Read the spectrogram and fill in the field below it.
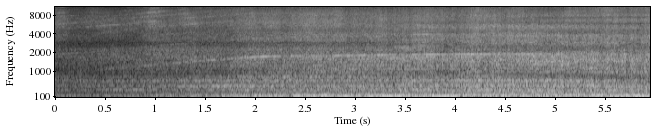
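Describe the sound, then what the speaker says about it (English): Ryanair jet airliner taking off at Manchester Airport, a broad, loud engine roar that swells over the first seconds and holds steady near, with no talk over it. "Lining up on from Tango is Ryanair 2148 to Krakow."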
